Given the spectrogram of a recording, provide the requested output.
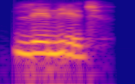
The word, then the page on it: lineage: Indian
